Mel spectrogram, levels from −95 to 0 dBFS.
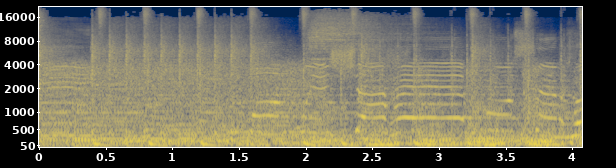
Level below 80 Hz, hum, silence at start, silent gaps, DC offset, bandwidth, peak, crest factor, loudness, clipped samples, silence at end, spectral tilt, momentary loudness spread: -24 dBFS; none; 0 s; none; under 0.1%; over 20 kHz; 0 dBFS; 12 dB; -12 LUFS; under 0.1%; 0 s; -4.5 dB/octave; 1 LU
